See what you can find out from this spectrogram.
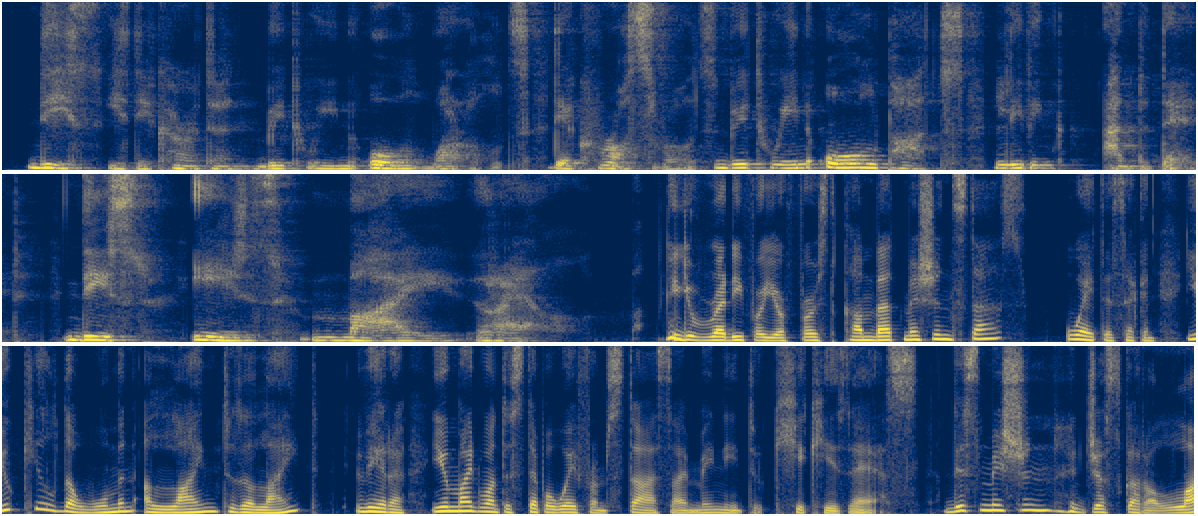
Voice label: Russian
